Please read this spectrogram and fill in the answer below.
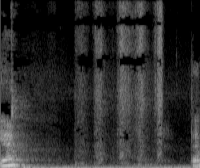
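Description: A run of faint, irregular scratchy taps from kitchen utensils being handled, such as a measuring spoon and ingredient containers on a countertop.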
